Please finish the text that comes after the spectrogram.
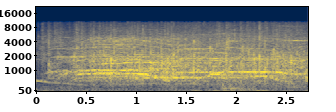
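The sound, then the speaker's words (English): Steady, sustained applause from a large crowd, a dense wash of many hands clapping at an even loudness throughout, with faint cheering mixed in and no clear speech. “Now, help us again here, ladies and gentlemen, by applause.”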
